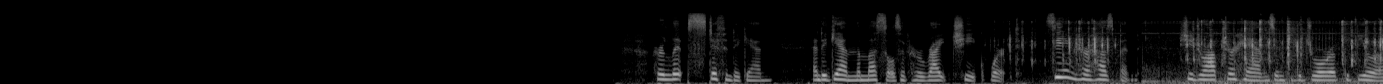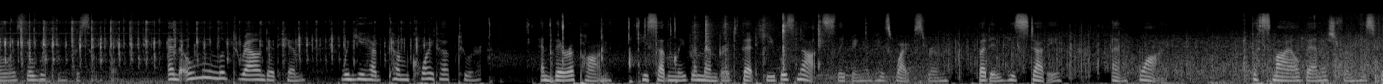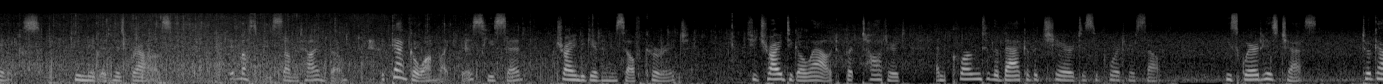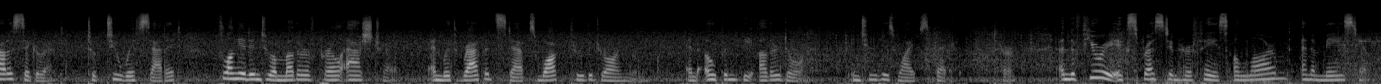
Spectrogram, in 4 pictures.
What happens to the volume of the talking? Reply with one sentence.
The volume of the talking stays about the same.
